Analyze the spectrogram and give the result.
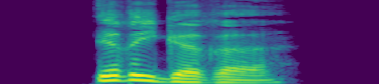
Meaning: inflection of irrig: 1. strong/mixed nominative/accusative feminine singular comparative degree 2. strong nominative/accusative plural comparative degree
- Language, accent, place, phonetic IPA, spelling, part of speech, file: German, Germany, Berlin, [ˈɪʁɪɡəʁə], irrigere, adjective, De-irrigere.ogg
